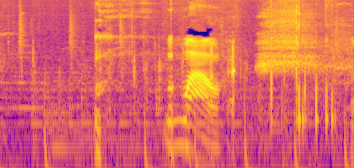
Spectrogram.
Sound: laughs

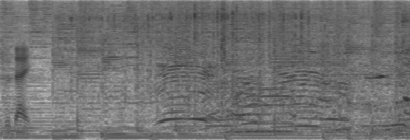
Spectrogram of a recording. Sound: hoof beats, mooing

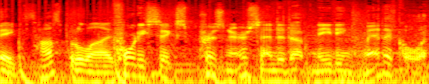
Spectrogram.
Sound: voiceover

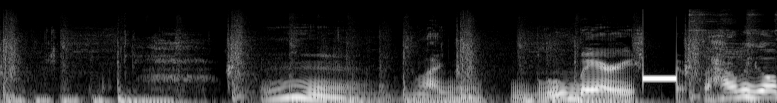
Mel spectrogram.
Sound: beep

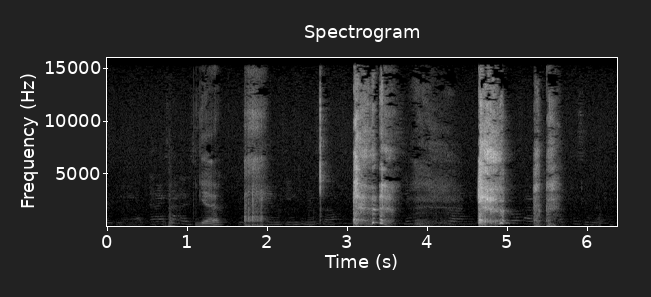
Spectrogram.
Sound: clears throat; cough; snorts

